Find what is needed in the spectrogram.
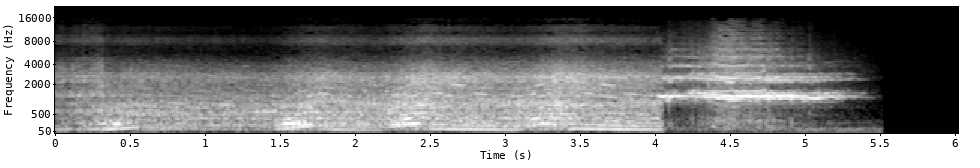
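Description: Vehicle engine revving up several times in rising sweeps. It gives way about four seconds in to a steady higher tone with a hiss, then cuts off, leaving silence for the rest.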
